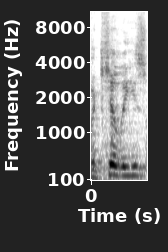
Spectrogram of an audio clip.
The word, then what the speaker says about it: Achilles: and it was like Achilles and they got it wrong because they mispronounced it. Achilles.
